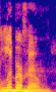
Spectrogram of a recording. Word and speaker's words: Liberman: It's Liberman. Liberman. Yeah. You don't spell it that way.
